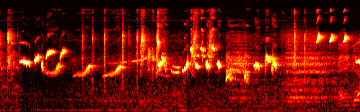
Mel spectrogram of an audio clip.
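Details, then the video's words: White-rumped shama in training, delivering a competitive fighting song: looping whistled notes, quick varied warbles and sharp clicks tumbling in fast succession, with a low steady hum beneath. "chòe lửa tạch đuôi hót đấu kích chim cực đỉnh, luyện chim hót đấu hay"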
